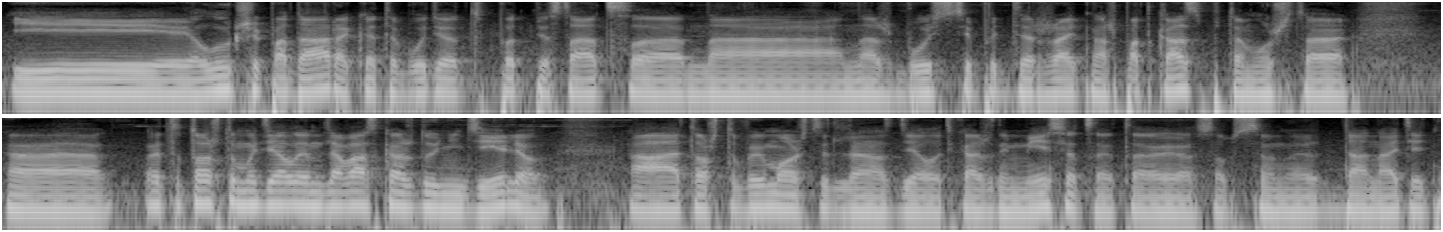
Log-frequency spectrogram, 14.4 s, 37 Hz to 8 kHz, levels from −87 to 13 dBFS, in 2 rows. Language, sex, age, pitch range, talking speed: Russian, male, 20-39, 90-110 Hz, 160 wpm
